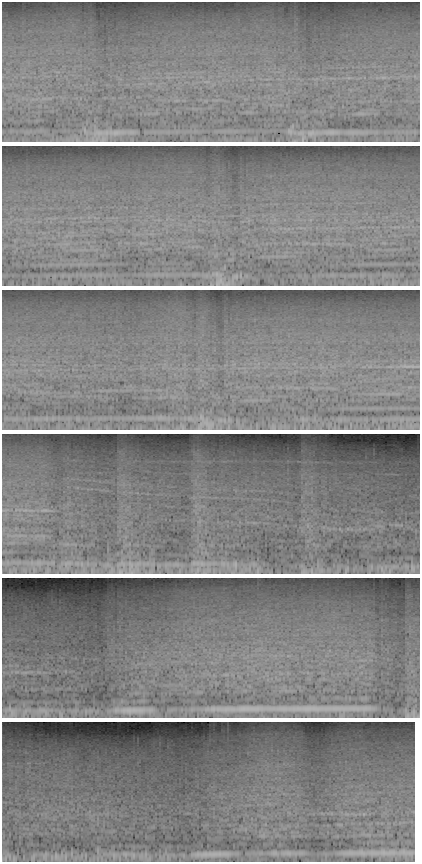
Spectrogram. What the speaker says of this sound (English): You're locking your right rear.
